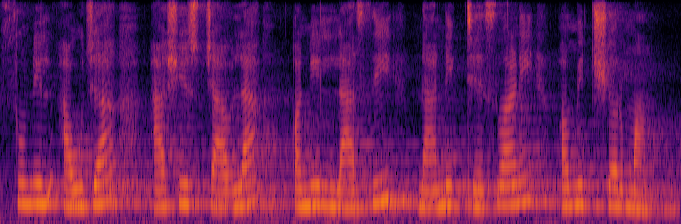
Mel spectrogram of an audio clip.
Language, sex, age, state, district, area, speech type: Sindhi, female, 18-30, Gujarat, Junagadh, rural, spontaneous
